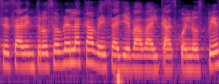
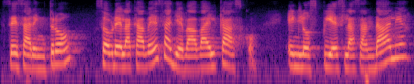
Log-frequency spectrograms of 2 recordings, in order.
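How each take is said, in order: First: The pause comes after 'cabeza', not after 'entró'. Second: The pause comes after 'entró', not after 'cabeza'.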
